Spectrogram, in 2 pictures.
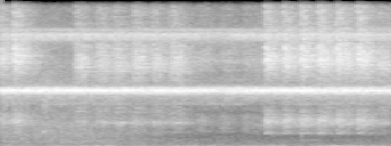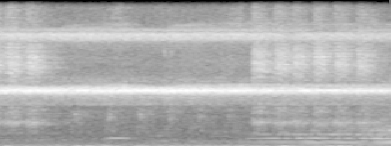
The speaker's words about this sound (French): Nous tombons dans un profond sommeil à l'instant même où nos têtes touchent l'oreiller, dans un bruit de grillons et d'étranges oiseaux de nuit qui me rappellent que je suis à l'autre bout du monde.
